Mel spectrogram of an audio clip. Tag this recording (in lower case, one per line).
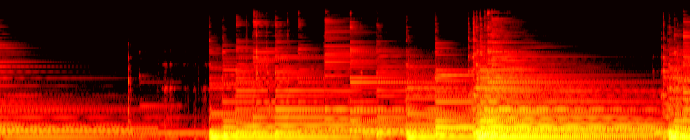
guitar
acoustic guitar
music
musical instrument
